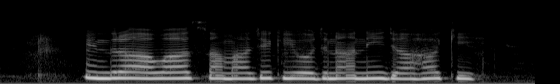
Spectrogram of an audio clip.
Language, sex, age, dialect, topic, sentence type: Magahi, female, 18-24, Northeastern/Surjapuri, banking, question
